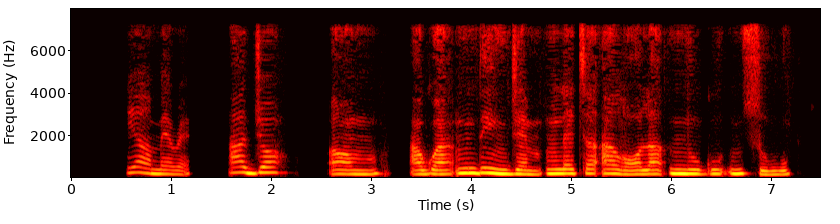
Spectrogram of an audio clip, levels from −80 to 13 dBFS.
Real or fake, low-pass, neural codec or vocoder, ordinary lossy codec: fake; 7.2 kHz; codec, 16 kHz in and 24 kHz out, 1 kbps, XY-Tokenizer; MP3, 48 kbps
